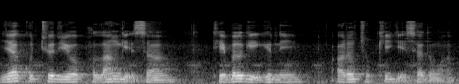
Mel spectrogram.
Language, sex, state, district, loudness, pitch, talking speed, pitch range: Garo, male, Meghalaya, West Garo Hills, -18 LUFS, 110 Hz, 130 wpm, 105-120 Hz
